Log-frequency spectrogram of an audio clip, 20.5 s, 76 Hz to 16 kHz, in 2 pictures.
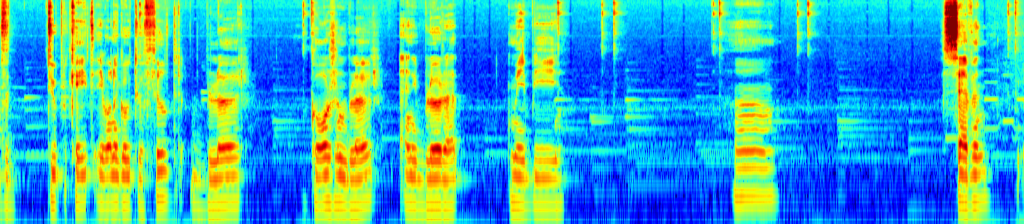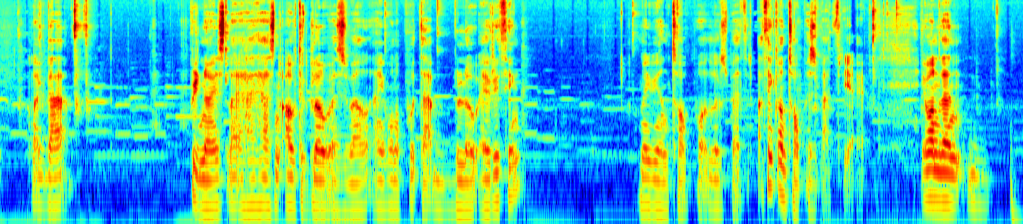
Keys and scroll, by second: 11.1 v.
